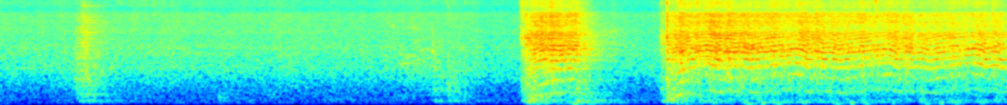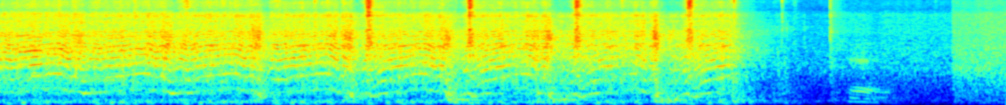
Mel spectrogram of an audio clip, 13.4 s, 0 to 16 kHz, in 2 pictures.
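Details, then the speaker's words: 1965 Chevrolet Corvair Corsa 4-speed, sat 51 years, first start attempt with carbs primed with chainsaw gas: starter cranks steadily while engine coughs and sputters unevenly, won't catch; firing order suspected wrong. "Kind of sounds like the firing order is not right, which is Well, it could be. Let me try once more. But I think that's the problem."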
